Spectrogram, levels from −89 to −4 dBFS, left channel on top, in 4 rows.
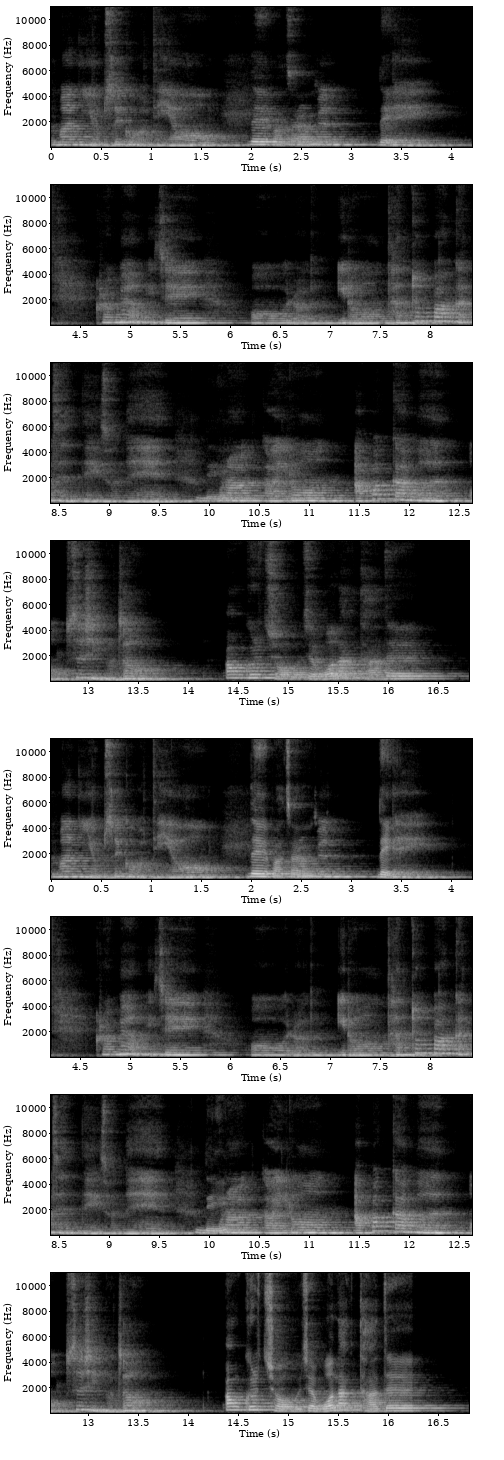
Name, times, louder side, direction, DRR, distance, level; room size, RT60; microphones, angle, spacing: voice 1, 0.0-1.9 2.4-3.0 3.4-3.8 4.2-5.9 6.2-9.9 10.1-13.6, right 1 dB, 15° right, -2 dB, 0.6 m, -28 dB
voice 2, 2.0-2.8 3.3-3.5 9.9-10.2 14.4-16.3, right 4 dB, 65° right, 7 dB, 0.4 m, -27 dB
4.1 x 2.3 x 3.7 m, 1.3 s
head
